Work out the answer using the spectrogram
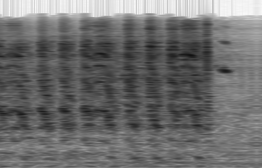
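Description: The starter churns in quick, regular pulses, about five a second, for under two seconds, then stops without the diesel catching.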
